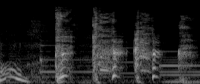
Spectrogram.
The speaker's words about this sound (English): What is that? I've got a cough today.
